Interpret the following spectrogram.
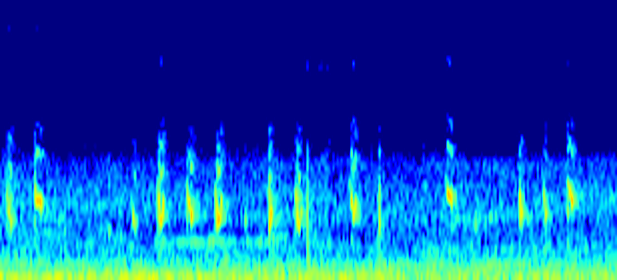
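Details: Papillon puppy, a male from a litter of four siblings, growing up with its mother: faint short high squeaks and chirps, about a dozen scattered irregularly, some with slight upward inflection, over a steady low background rumble.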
